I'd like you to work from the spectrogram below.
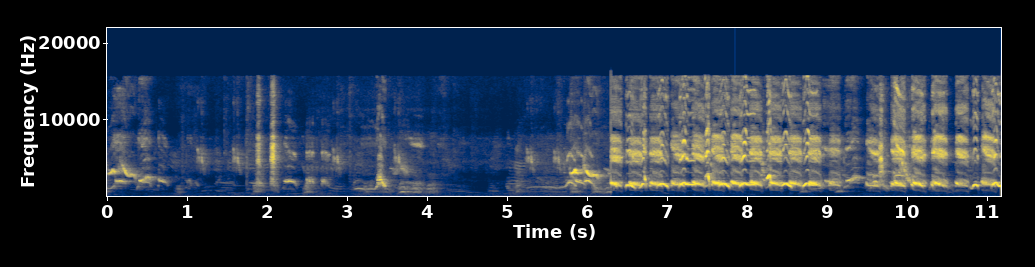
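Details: White-crested laughingthrush, kept bird, singing and dancing: scattered soft squeaks and whistled calls at first, then a sudden loud, harsh cackling chorus of rapid repeated notes to the end.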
